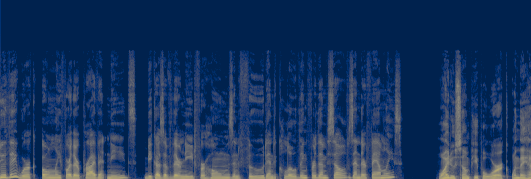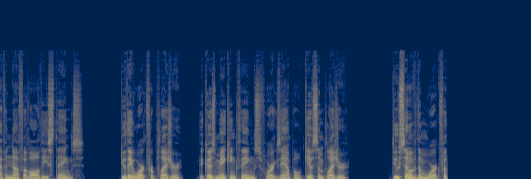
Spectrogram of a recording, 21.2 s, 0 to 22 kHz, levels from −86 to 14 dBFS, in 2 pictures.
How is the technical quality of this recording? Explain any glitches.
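The recording has one glitch, a cut-off end at 19.55 s. The final buffers were never written, so the speech stops mid-sound right after "of them work for" and drops straight to digital silence with no decay.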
